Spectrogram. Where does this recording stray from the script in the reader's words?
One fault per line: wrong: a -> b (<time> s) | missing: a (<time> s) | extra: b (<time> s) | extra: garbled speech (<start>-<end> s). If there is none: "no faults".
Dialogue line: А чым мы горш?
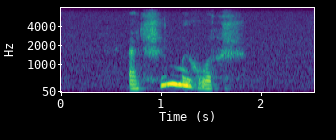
no faults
